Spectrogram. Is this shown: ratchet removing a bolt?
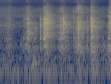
yes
